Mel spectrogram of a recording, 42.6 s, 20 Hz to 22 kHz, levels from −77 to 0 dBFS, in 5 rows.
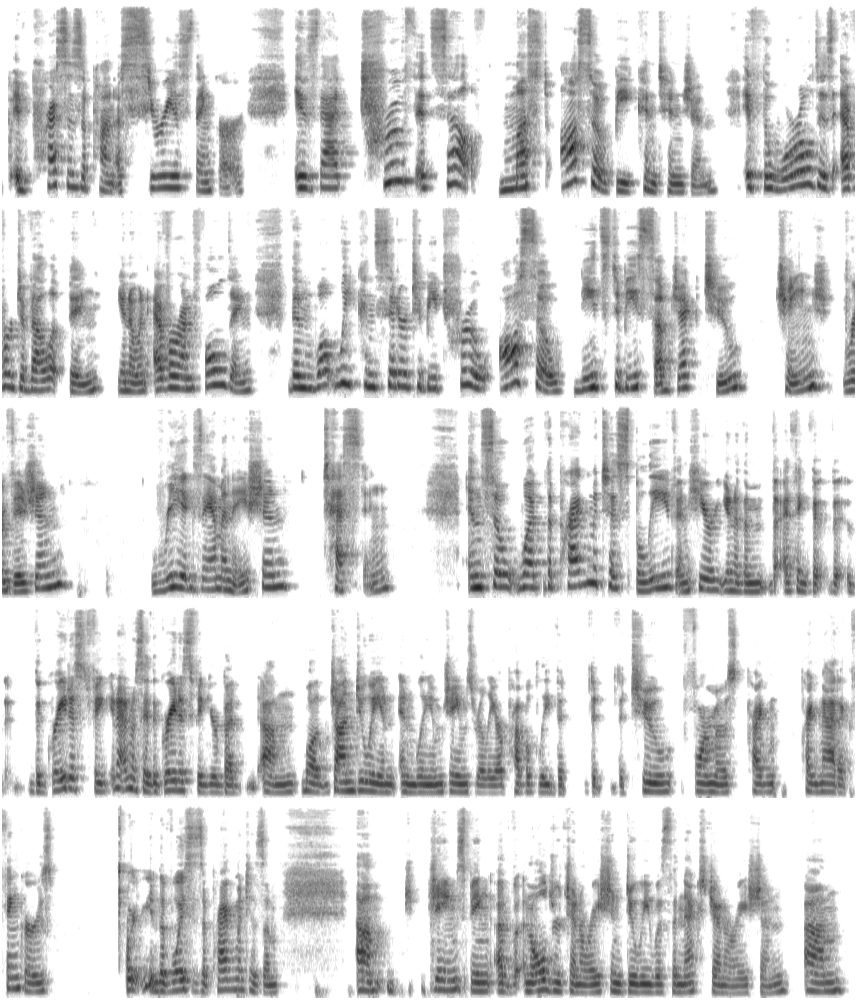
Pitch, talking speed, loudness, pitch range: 190 Hz, 150 wpm, -21 LUFS, 165-245 Hz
